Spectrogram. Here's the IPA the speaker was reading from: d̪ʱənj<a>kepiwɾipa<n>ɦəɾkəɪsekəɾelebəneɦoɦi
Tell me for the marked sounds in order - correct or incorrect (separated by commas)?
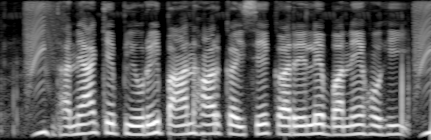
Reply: correct, correct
